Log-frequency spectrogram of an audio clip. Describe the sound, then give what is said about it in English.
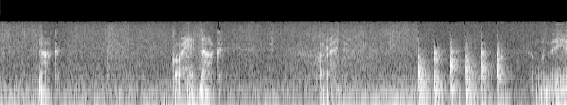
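Knocking on the door of a room: a few separate raps, then a quick run of about five firm knocks, fairly loud over a low background rumble. “Now you stop at the room, knock on the door, and say it's you.”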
